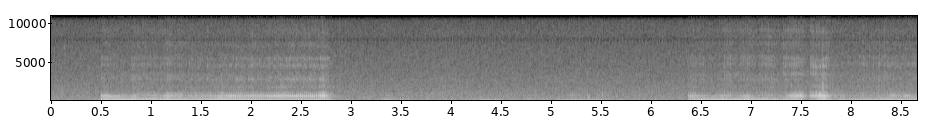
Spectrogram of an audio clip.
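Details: A French Bulldog snores with its eyes open, in long, rumbling, rasping breaths with quiet pauses between.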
